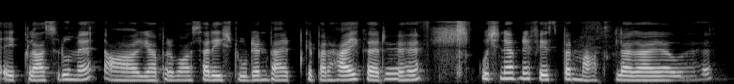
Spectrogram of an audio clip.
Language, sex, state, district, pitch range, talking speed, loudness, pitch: Hindi, female, Maharashtra, Mumbai Suburban, 195-235 Hz, 195 wpm, -18 LUFS, 205 Hz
